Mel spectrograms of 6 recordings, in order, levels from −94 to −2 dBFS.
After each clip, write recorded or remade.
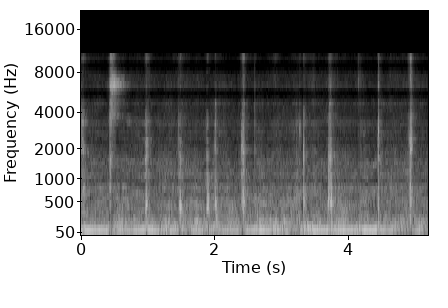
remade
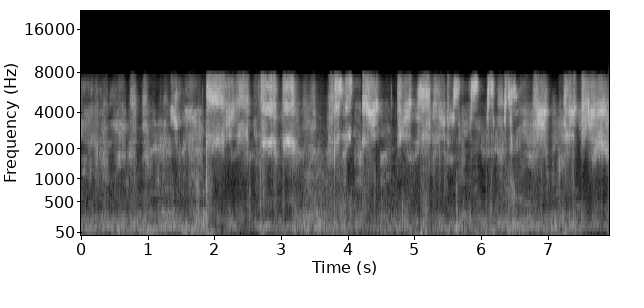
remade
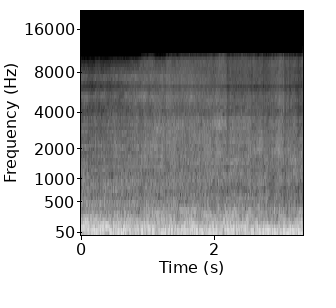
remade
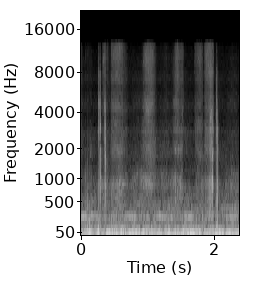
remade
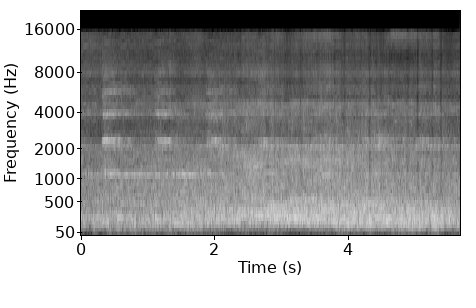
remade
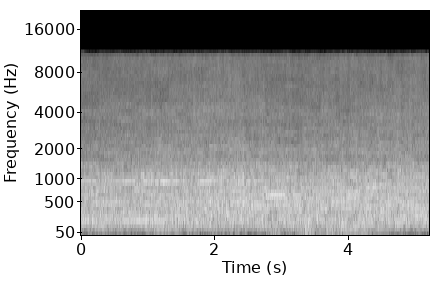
remade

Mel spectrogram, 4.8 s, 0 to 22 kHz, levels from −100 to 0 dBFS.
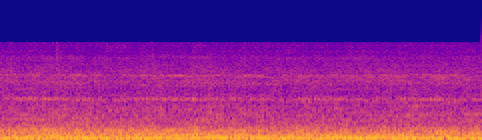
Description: remade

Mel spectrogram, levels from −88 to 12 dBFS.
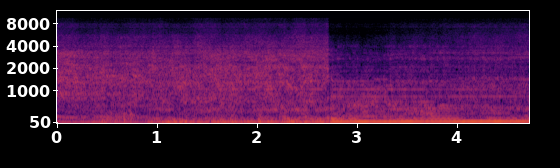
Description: remade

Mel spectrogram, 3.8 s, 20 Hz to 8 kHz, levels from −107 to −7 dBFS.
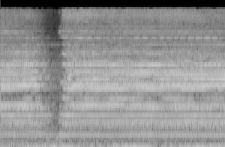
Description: recorded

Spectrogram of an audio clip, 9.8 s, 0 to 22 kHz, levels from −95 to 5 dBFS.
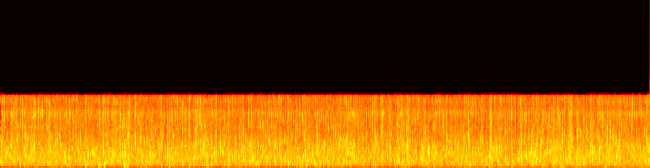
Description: recorded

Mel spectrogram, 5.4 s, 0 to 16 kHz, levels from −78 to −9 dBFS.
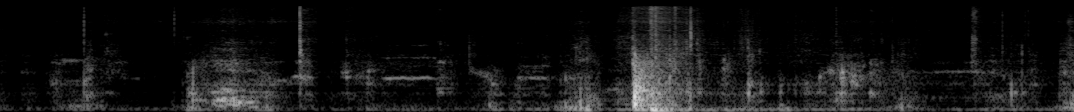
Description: remade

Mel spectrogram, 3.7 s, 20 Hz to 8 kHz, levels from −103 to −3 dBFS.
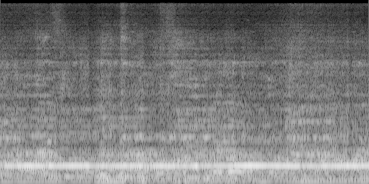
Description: remade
